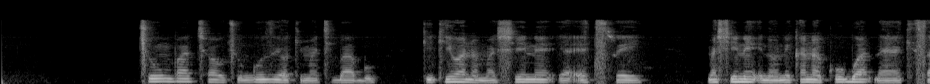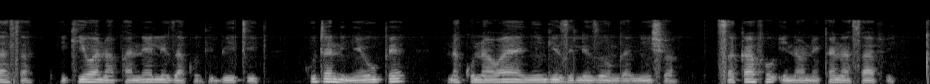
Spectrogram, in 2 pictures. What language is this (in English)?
Swahili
